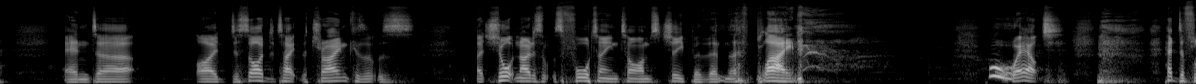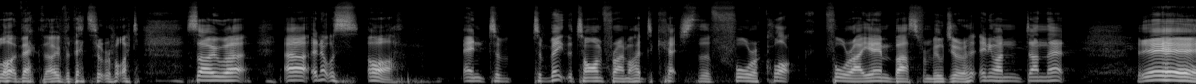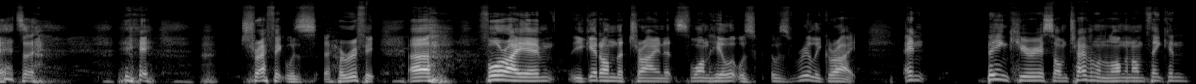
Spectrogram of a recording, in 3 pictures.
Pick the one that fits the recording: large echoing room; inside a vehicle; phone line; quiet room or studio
large echoing room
